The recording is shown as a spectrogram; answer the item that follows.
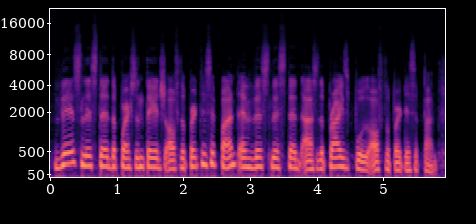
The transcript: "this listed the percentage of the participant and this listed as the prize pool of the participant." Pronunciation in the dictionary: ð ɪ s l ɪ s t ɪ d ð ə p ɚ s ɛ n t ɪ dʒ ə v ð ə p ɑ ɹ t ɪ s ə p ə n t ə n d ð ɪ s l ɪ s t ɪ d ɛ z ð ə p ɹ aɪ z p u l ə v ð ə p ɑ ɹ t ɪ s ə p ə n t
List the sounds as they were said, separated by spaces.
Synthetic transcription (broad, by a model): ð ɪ s l ɪ s t ɪ d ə p ɚ s ɛ n t ɪ dʒ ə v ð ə p ɑ ɹ t ɪ s ə p ə n t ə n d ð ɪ s l ɪ s t ɪ d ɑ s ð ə p ɹ aɪ s p u l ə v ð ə p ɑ ɹ t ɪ s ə p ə n t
